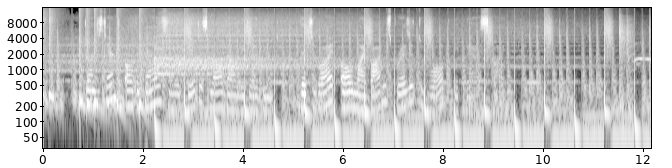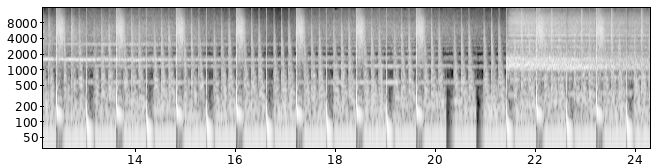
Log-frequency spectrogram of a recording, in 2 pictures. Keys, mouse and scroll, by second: 0.1 click, 0.6 right click, 1.9 click, 4.8-10.4 typing, 11.2 Return, 13.3 click, 13.7 click, 15.2-18.8 typing, 19.8 click, 20.0 click, 22.0 click, 23.3 click.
